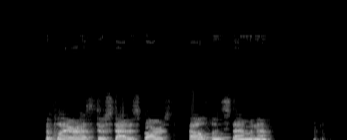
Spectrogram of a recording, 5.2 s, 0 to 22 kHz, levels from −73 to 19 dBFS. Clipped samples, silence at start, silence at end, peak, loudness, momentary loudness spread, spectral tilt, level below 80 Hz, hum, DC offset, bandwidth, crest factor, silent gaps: under 0.1%; 0.7 s; 0.45 s; 0 dBFS; -13 LUFS; 8 LU; -8.5 dB/octave; -52 dBFS; none; under 0.1%; 6.6 kHz; 14 dB; 2.73-2.78 s, 4.18-4.57 s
